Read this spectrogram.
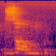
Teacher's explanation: оносове Ми будемо читати як ом бо воно стоїть перед приголосною губною б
